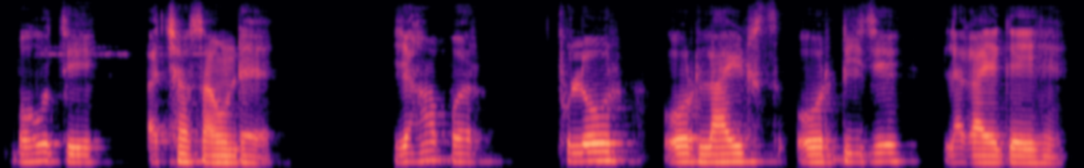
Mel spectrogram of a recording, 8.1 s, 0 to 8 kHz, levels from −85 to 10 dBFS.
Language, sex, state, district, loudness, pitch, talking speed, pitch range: Hindi, male, Uttar Pradesh, Etah, -16 LUFS, 130 Hz, 110 wpm, 120-140 Hz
